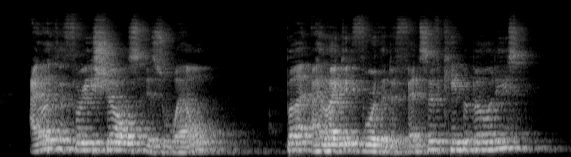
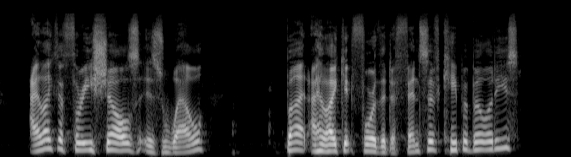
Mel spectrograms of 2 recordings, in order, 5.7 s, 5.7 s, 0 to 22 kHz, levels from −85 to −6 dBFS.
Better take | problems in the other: second | off-mic speech; somewhat distant // room echo; noticeable; dies away in 0.7 s

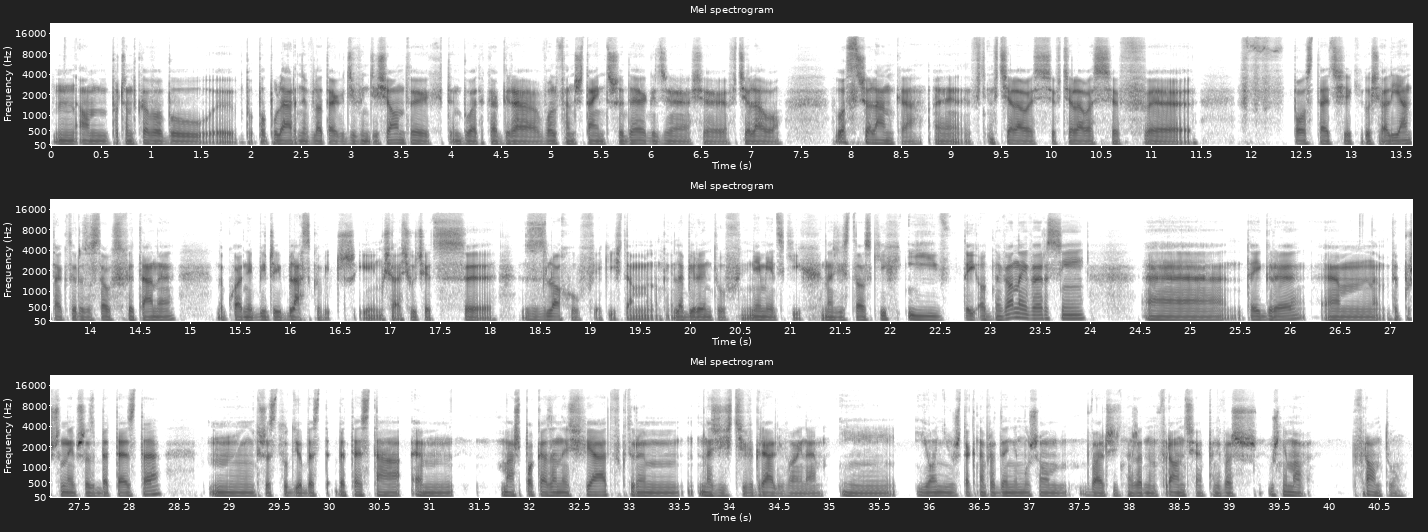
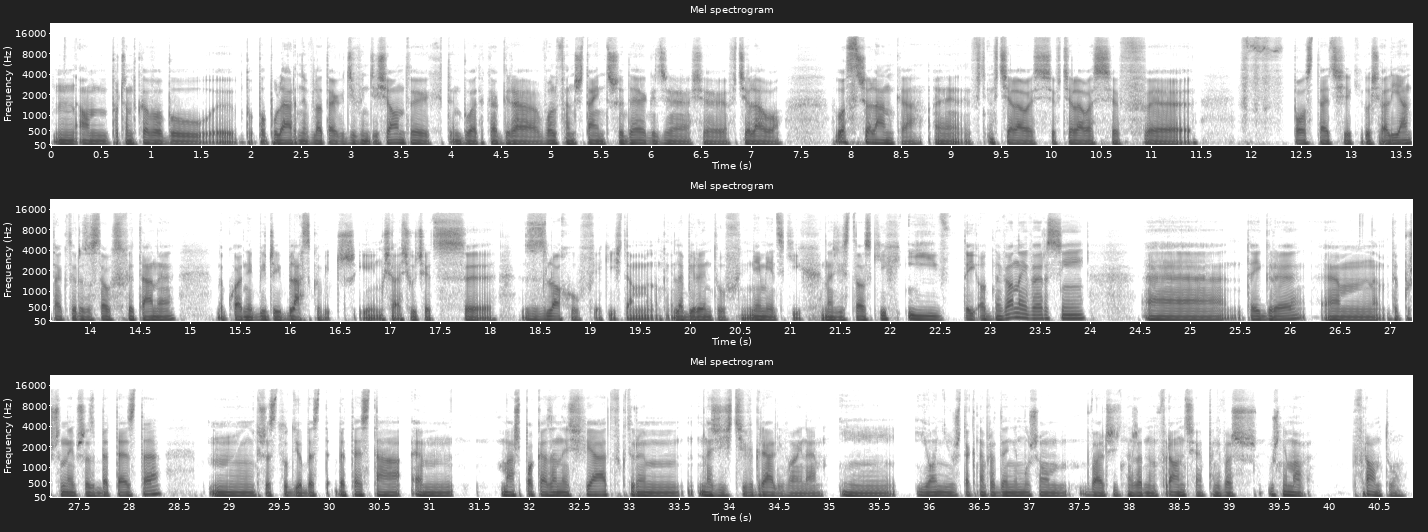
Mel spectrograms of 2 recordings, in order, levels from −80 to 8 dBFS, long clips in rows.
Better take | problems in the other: second | thin; somewhat; fading below 300 Hz

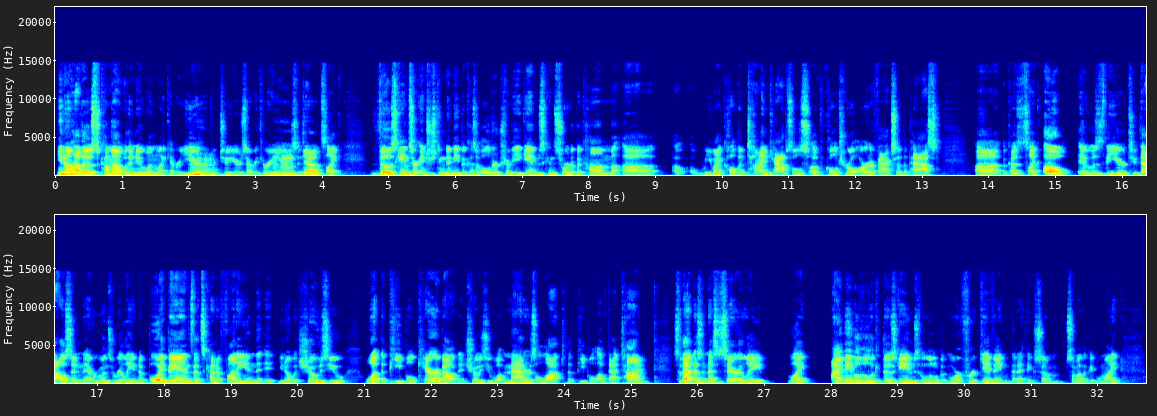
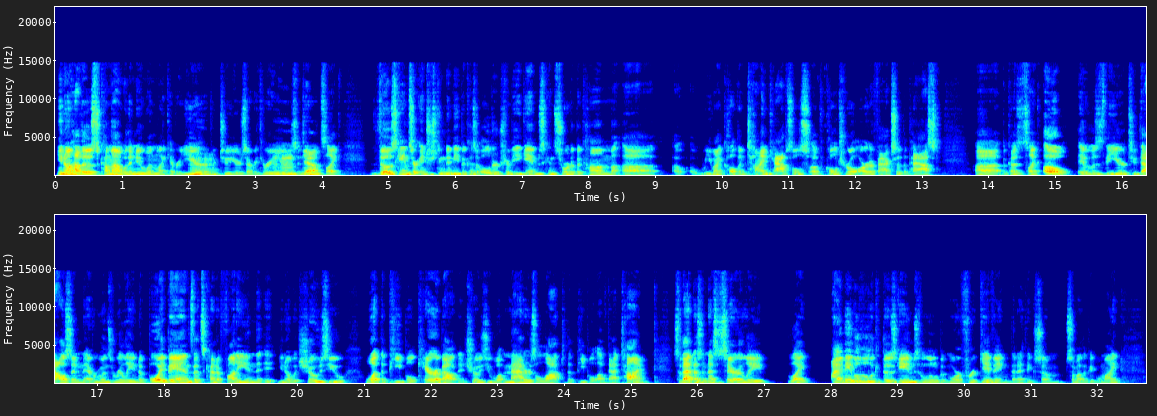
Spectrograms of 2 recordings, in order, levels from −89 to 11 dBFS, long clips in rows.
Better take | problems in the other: neither | off-mic speech; far; the same in both // room echo; very slight; dies away in 0.2 s; the same in both

